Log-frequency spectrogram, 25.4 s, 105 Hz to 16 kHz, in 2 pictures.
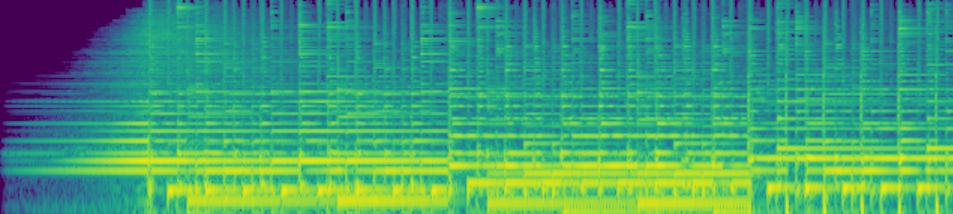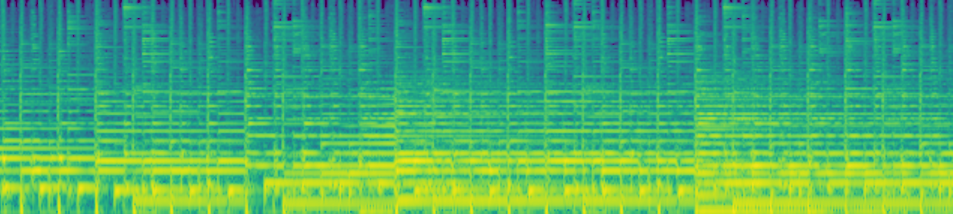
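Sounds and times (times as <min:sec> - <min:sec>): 
acoustic guitar: 0:00.4 - 0:25.4.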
